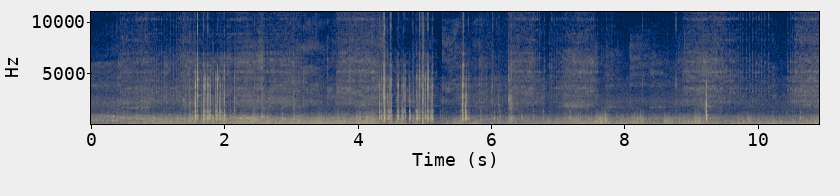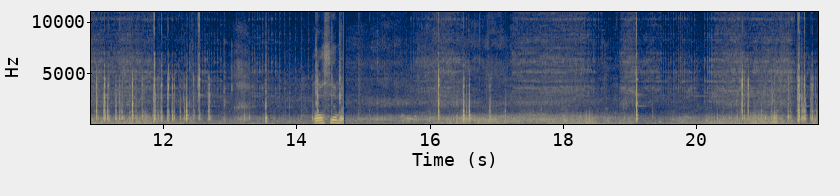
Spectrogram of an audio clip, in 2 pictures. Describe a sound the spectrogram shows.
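Bike tyres roll and rumble over concrete.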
